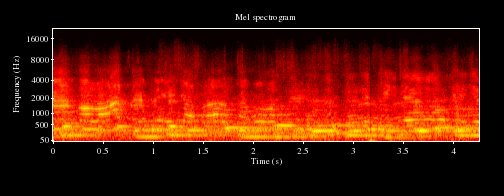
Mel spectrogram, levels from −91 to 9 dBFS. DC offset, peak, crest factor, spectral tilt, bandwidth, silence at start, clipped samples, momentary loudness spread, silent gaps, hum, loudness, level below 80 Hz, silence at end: under 0.1%; -14 dBFS; 12 dB; -7 dB/octave; 12 kHz; 0 s; under 0.1%; 3 LU; none; none; -26 LUFS; -50 dBFS; 0 s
